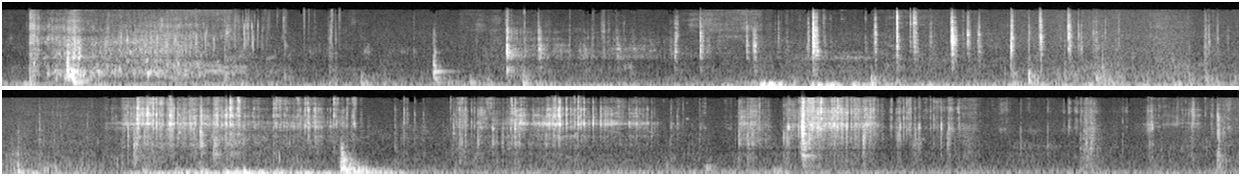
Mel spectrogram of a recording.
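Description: Fishing gear being handled in a boat: scattered clicks, small knocks and rustling, with a few louder rustling stretches.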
